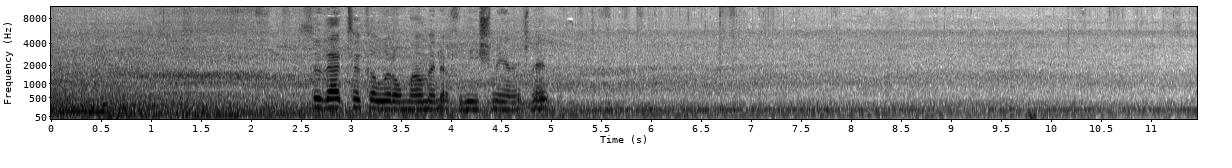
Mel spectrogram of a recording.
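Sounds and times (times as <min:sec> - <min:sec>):
school bus driving past: 0:00.0 - 0:10.2
road noise: 0:00.0 - 0:11.4
speech: 0:02.6 - 0:05.2.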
